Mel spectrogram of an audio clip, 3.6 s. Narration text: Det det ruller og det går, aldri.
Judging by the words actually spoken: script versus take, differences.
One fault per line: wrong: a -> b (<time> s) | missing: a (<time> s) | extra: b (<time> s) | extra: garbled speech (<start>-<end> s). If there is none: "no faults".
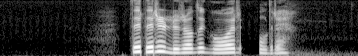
no faults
